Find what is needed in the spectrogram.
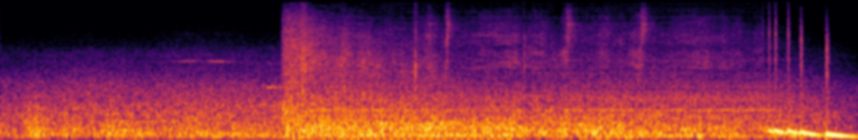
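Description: A steady wash of noise like street traffic that gets louder and harsher about three seconds in, with scattered clicks. Near the end a falling sweep leads into music.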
